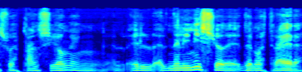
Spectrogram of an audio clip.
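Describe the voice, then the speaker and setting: A man speaks in a dark, mellow tone, and the sound is dry and close with no echo over a quiet background. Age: 50s. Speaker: writer and researcher of Canarian culture. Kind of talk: radio interview.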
